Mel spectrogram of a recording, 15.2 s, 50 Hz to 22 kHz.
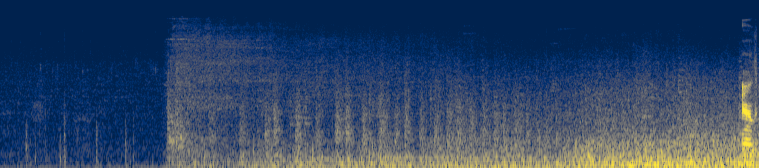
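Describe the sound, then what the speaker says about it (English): A steam train runs in Red Dead Redemption 2, starting up with a broad hissing rush and settling into a steady rolling chug that grows slightly louder and continues alone. "And the train goes whoop whoo."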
